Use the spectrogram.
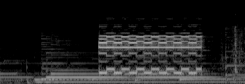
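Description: A phone rings on an outgoing call to the owner of a lost ID card: one loud, bright electronic ring with a rapid warbling trill lasts about a second over a steady low tone, then cuts off. No one speaks.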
